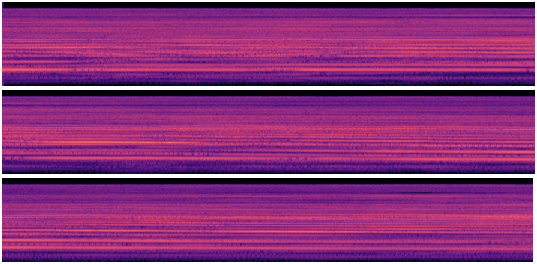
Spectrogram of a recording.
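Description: Pub background sound slowed down by slow-motion playback, stretched into a loud, eerie chord of long held tones that slowly fall in pitch.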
